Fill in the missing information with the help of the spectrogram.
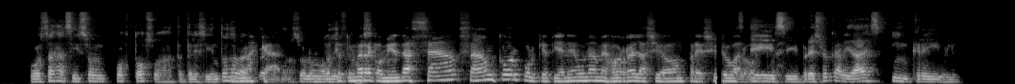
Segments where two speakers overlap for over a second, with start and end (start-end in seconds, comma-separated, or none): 2.3-3.8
